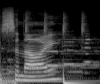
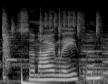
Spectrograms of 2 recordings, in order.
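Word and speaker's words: Sanaa Lathan: so I wasn't a how do you say I always say Sinai Sanai Lathan that's her name okay but I wasn't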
